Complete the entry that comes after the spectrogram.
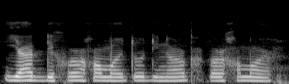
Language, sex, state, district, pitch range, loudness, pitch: Assamese, male, Assam, Kamrup Metropolitan, 170-180 Hz, -16 LUFS, 175 Hz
